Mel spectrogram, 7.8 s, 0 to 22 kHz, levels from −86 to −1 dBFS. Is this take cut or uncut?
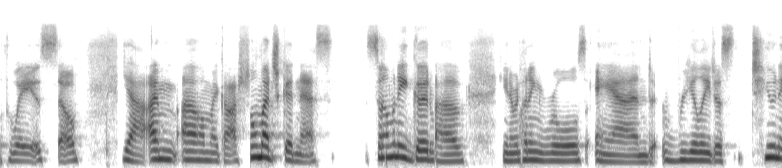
cut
